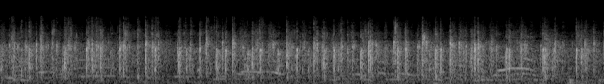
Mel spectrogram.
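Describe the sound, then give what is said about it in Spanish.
An audience bursts into sustained applause for first-year bachillerato students who presented a cultural agenda, during a broadcast from San Cayetano, a dense, steady wash of many hands clapping for several seconds, with faint voices mixed in beneath the clapping. “por esta agenda que nos han hecho hoy los alumnos de primer bachillerato, que yo creo que se merecen un gran aplauso de todos mis compañeros.”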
